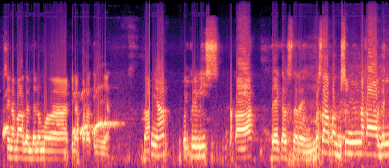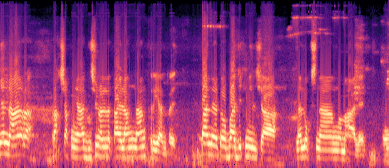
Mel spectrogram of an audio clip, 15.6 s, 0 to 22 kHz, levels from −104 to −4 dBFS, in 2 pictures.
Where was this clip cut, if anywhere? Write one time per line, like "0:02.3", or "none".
0:03.0
0:11.8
